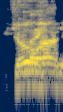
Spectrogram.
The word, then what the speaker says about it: Johan: Johan is perfect.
